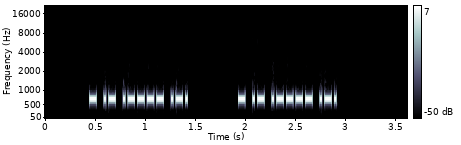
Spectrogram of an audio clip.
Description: Morse code, heard as a keyed tone, about 51 wpm, 700 Hz. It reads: TA1R TA1R
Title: DXCC-100 Call Signs - 4 Characters - Repeated 2x - 50wpm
